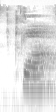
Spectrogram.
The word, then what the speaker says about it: trois: Ménage à trois. – Trois. It's spelled in a French way, but if you can TWA is how you could spell it mentally as an English speaker.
